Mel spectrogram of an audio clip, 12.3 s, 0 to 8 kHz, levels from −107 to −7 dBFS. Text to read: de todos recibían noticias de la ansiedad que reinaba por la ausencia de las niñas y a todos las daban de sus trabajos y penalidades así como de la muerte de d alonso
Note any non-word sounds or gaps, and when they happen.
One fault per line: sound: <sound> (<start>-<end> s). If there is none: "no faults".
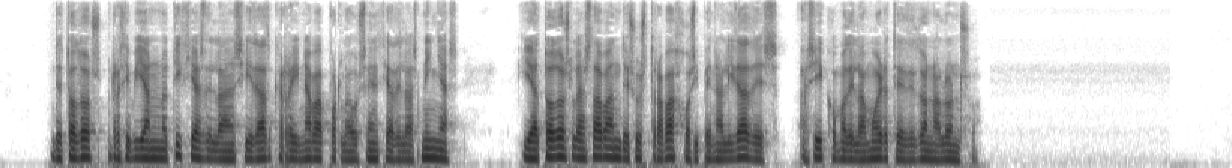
no faults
